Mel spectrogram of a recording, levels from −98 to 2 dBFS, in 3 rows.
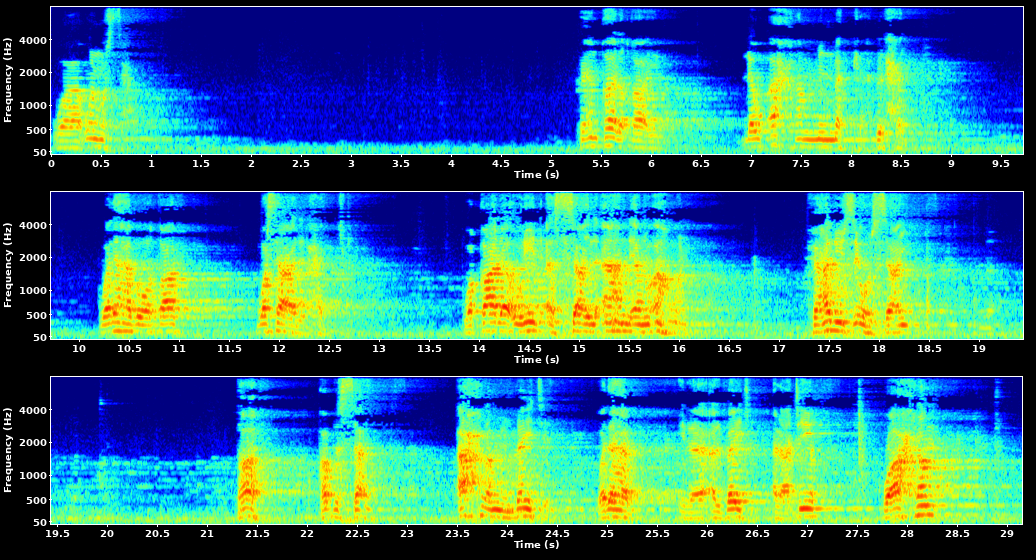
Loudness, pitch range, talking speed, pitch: -19 LUFS, 115-160 Hz, 70 wpm, 150 Hz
